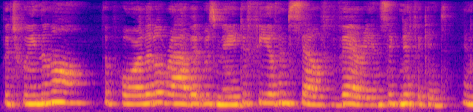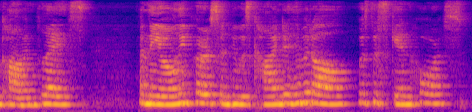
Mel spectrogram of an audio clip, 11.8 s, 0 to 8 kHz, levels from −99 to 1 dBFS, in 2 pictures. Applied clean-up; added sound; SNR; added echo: none; none; none; reverberation time 0.9 s.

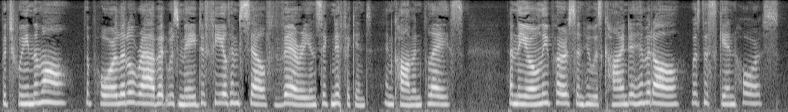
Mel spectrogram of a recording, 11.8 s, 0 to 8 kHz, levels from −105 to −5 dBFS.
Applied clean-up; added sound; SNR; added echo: none; none; none; none.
